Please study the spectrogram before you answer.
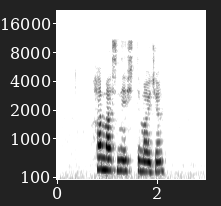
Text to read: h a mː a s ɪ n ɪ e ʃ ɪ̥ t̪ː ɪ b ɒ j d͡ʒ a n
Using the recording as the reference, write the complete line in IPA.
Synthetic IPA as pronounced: h a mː a s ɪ n ɪ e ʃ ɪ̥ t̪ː ɪ m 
